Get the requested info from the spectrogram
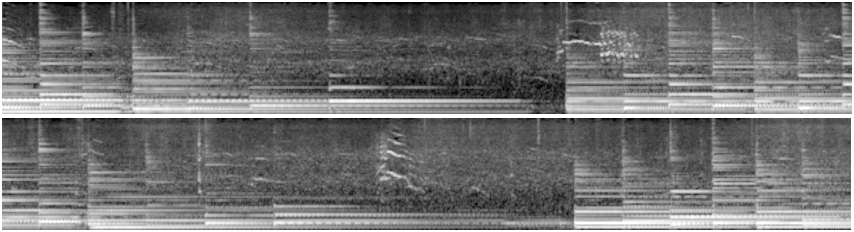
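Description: Solo guitar playing a slow passacaglia: plucked notes and chords that ring and fade away. New phrases strike in about four seconds in and again near the end.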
